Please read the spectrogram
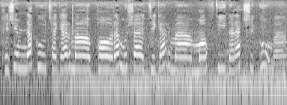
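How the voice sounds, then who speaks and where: In a dry sound with no echo but noticeable background noise, a woman speaks very slowly in a raised, projected voice, high in pitch with very wide pitch swings. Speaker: poetry reciter. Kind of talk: poetry reading. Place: open country.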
